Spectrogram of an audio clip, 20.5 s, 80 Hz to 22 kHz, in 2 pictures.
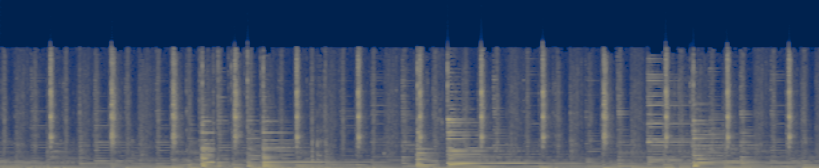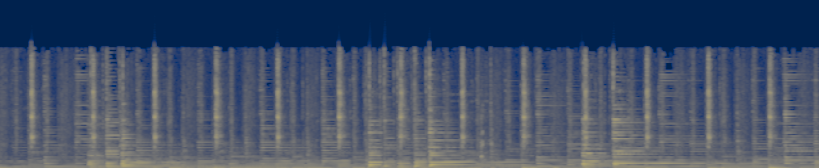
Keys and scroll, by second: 4.8 v, 15.3 v.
